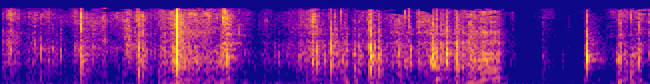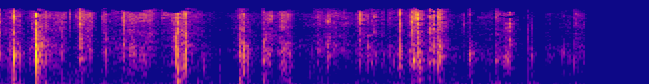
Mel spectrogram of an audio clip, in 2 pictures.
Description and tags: Plastic Bend
The sound of a plastic package being opened and bending
Plastic-Bending, OWI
